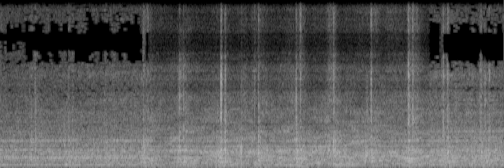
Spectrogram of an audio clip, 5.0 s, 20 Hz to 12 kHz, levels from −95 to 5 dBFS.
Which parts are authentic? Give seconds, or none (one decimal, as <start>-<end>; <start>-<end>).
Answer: 0.0-1.5; 4.3-5.0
